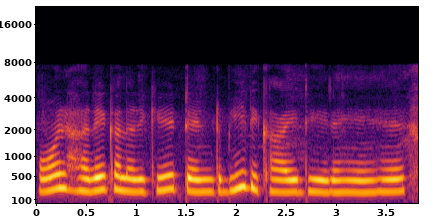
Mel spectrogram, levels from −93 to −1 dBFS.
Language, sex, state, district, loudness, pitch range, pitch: Hindi, female, Jharkhand, Palamu, -15 LUFS, 215-240 Hz, 225 Hz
